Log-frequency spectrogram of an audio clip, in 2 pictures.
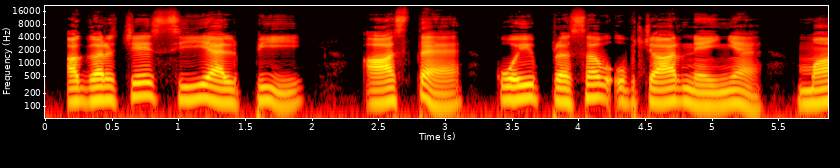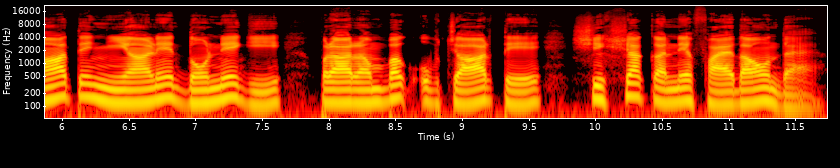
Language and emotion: Dogri, neutral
